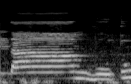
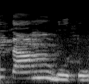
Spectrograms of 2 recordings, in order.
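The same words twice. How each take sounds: First: ताम बूतू with a long drawn AA in ताम; slow, chanted ताम बूतू with the first vowel lengthened; wrongly stretched vowel. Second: तम बूतू with a short A and a held, hummed M; तम बूतू, nasal hold on M only; short vowel with ghunna. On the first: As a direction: stretch the ता very slowly before बूतू. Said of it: "आप इसको ऐसे नहीं पढ़ेंगे". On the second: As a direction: keep the ता short and hum the M of तम before बूतू. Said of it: "पहले लफ्ज़ ता को नहीं खींचेंगे". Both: Shown as a demonstration.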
